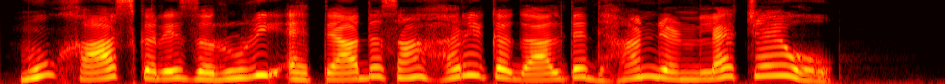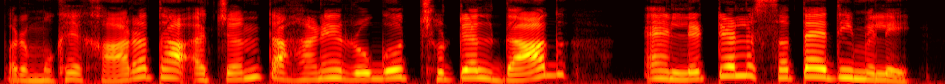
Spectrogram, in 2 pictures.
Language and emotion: Sindhi, angry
